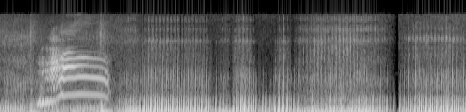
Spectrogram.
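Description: A short rising-and-falling feline cry opens, followed by a loud, steady, low rumbling purr that continues for several seconds with no one speaking.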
